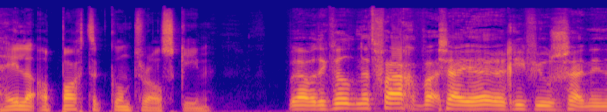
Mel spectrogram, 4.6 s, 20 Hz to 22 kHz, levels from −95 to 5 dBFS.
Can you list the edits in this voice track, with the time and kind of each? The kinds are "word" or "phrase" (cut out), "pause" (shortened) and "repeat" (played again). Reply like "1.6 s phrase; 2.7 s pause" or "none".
3.3 s word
